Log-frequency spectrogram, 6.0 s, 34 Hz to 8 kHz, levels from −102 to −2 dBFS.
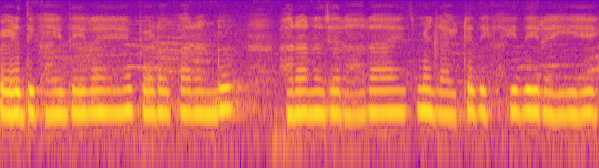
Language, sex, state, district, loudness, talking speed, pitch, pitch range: Hindi, female, Chhattisgarh, Sukma, -16 LUFS, 200 wpm, 205 Hz, 200-210 Hz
